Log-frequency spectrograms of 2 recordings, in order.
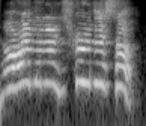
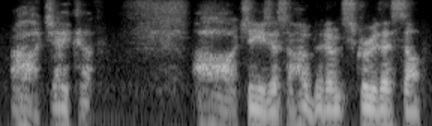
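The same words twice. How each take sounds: First: Much higher, louder, quicker squeaky worry; tiny high voice. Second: Low, soft fretting murmur; the nagging worry at the back of your mind; worried inner voice. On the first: His little inner voice fretting over Marvel, high and squeaky. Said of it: "a little voice going". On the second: His inner doubt about Marvel, soft low fretting. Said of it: "a voice in the back of my head now that's going". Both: Retold or imitated.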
